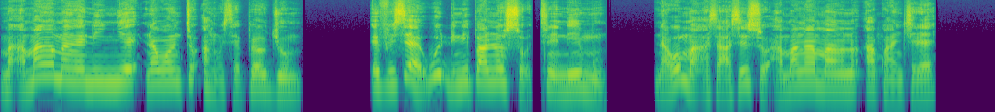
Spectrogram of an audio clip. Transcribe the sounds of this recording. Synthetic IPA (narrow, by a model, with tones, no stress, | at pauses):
mã˨ʔa˨mã˦ŋa˦mã˦ŋa˦nĩ˦ɲi˦e˦nã˨wɔ̃˦n̩˦tʊ˦ʔa˨ɦʊ̰̃˨sɛ˨pʰɛ˦wd͡ʑõ˦m | e˨fi˨sɛ˦˨wʊ˦di˨nĩ˦pʰa˦nʊ̃˦sʊ̰˨tʰɪ˦nɪ̃˨nɪ̃˦mṵ̃˨ | nã˨wɔ˦mã˨ʔa˨sa̰ː˨s̬ɪ˦sʊ˨ʔa̰˨mã˦ŋa˦mã˦ŋnʊ̃˦ʔa˦kʷʰã̰˨ɲt͡ɕʰɪ˨ɾɛ˦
